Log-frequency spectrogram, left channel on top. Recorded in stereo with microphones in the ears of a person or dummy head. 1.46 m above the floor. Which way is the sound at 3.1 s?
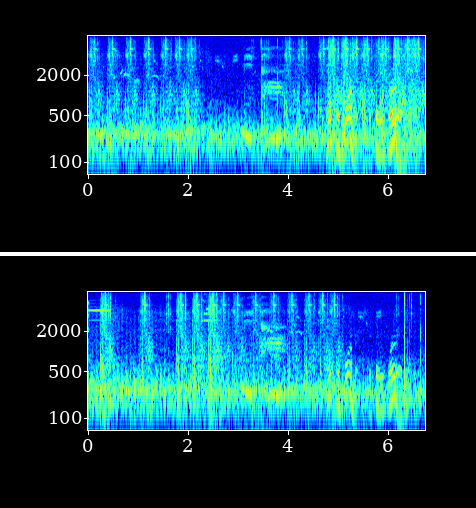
20° right (ahead or behind).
